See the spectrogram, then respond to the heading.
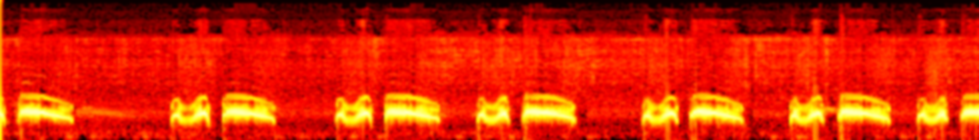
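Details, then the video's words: Spotted dove giving low mellow cooing phrases, each a short rising note followed by a longer falling coo, repeated in pairs with pauses of about a second between them, no other sounds. "suab nquab lauj kaub tawg เสียงนกเขาใหย่"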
